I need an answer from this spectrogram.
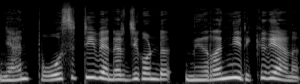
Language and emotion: Malayalam, happy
